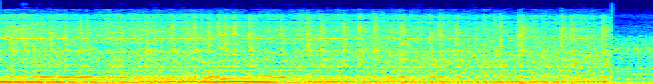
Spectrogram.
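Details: Two-stroke engine of a stand-up PWC (new-to-owner Yamaha Super Jet, modified) after fixing a lost engine ground, buzzes steadily with a busy, crackly exhaust note, no misfire or stumble; normal running.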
